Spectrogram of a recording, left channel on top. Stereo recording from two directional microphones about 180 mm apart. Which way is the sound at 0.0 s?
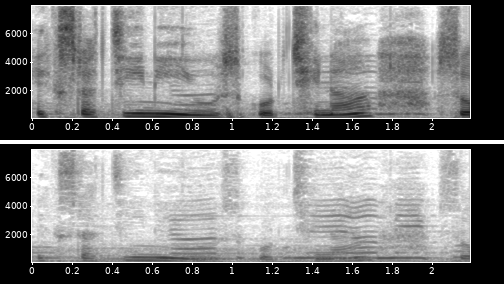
40° left (ahead or behind).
